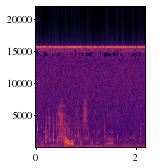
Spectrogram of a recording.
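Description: Water bubbles and gurgles around a swimmer underwater.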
